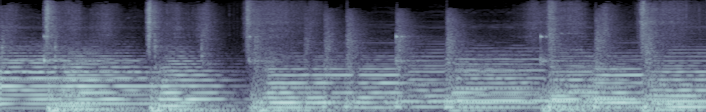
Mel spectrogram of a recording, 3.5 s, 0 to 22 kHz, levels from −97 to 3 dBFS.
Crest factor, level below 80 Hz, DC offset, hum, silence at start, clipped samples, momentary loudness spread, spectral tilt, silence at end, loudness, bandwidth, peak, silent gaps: 16 dB; -32 dBFS; under 0.1%; none; 0 s; under 0.1%; 5 LU; -6 dB/octave; 0 s; -20 LUFS; over 20 kHz; -4 dBFS; none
